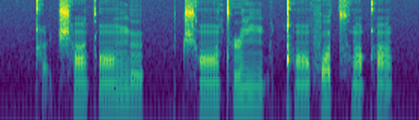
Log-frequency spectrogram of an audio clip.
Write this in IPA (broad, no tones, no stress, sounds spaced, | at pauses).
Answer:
qʰ ḭ t͡ʃʰ ɑ̃ kʼ ɔ̃ ŋ ɵ | t͡ʃʰ ɔ̃ tʰ ɹ ĩ ŋ o̰ ǃʰ ɔ̃ f ɔ t͡sʰ õ qʰ õ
